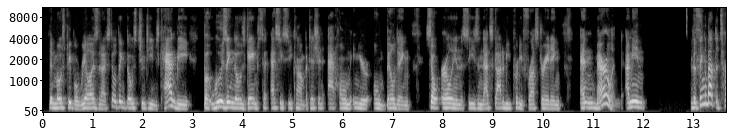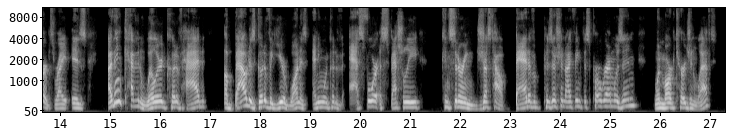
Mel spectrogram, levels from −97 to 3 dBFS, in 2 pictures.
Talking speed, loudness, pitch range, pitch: 190 wpm, -24 LUFS, 135-165 Hz, 145 Hz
